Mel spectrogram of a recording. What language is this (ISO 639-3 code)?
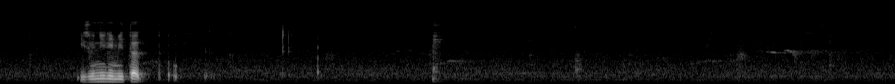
eng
